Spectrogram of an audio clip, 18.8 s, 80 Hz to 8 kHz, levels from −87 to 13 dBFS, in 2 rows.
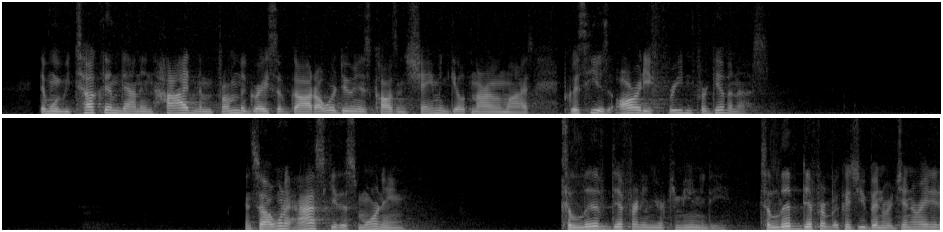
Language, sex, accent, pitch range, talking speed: English, male, American, 130-170 Hz, 180 wpm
